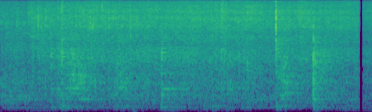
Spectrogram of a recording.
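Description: Chopped onion, beans, carrot and green chillies sauté in hot oil for egg fried rice, giving a continuous close sizzle broken by a couple of sharp utensil scrapes and taps near the end.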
